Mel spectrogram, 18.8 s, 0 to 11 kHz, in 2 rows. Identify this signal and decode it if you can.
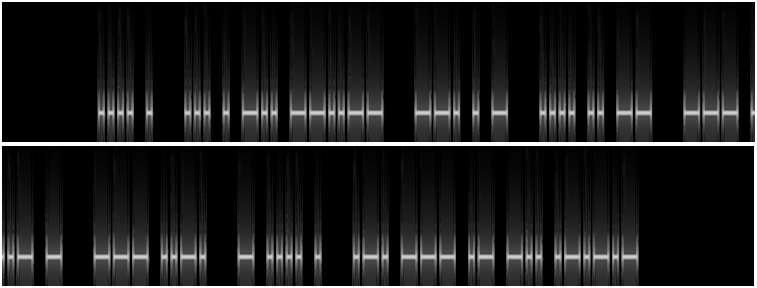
Morse code, heard as a keyed tone, about 20 wpm, 700 Hz. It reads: HE SED, GET HIM OUT OF THE ROAD.
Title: Sentences from Top 400 Words and Abbreviations 20wpm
